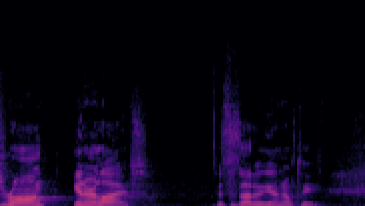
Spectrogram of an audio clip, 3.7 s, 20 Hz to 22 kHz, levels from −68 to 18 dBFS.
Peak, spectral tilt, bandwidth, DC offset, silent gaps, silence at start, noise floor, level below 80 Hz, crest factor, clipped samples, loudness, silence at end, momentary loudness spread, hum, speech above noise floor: -12 dBFS; -4 dB/octave; 18 kHz; under 0.1%; none; 0 s; -59 dBFS; -56 dBFS; 20 dB; under 0.1%; -30 LUFS; 0 s; 20 LU; none; 29 dB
